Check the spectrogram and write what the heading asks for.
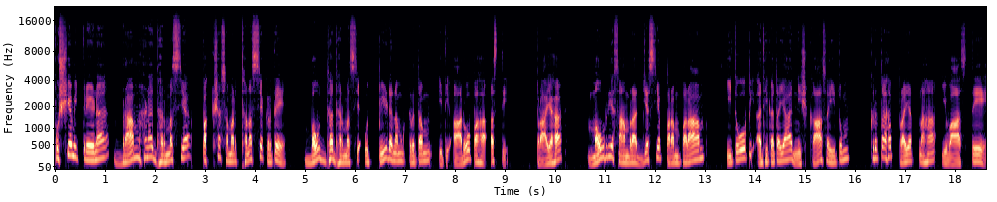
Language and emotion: Sanskrit, neutral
